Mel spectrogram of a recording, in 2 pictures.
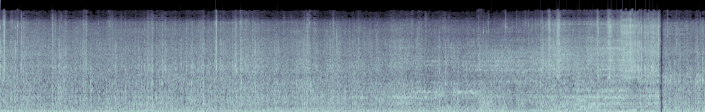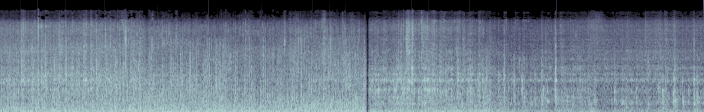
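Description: Ice boat running fast over lake ice: a steady rush of wind noise on the microphone over the rumbling hiss of the runners on the ice. It gets somewhat quieter in the last few seconds.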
